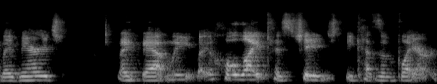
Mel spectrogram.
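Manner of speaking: choked up, teary, near tears. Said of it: "I'm going to cry".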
